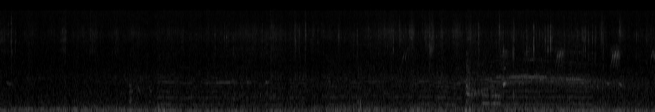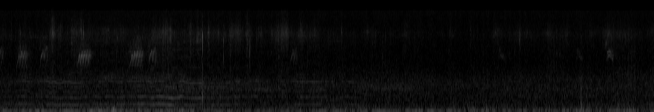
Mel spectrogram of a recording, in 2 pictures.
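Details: European carpenter bee (Xylocopa violacea) foraging for pollen on runner bean plants, a droning buzz with stacked harmonics that rises and dips in pitch midway, over low rumbling background and scattered clicks.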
